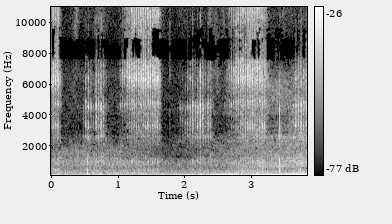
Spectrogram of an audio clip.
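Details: Sleeping cat snoring, a low, rough rumble that grows louder and deeper toward the end, with faint airy breaths above it.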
